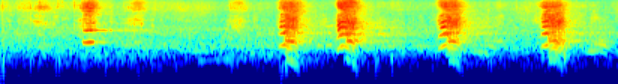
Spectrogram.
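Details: German Hunting Terrier barking while hunting wild boar: sharp, harsh barks in irregular bursts, six within about four seconds, with quiet gaps between them.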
